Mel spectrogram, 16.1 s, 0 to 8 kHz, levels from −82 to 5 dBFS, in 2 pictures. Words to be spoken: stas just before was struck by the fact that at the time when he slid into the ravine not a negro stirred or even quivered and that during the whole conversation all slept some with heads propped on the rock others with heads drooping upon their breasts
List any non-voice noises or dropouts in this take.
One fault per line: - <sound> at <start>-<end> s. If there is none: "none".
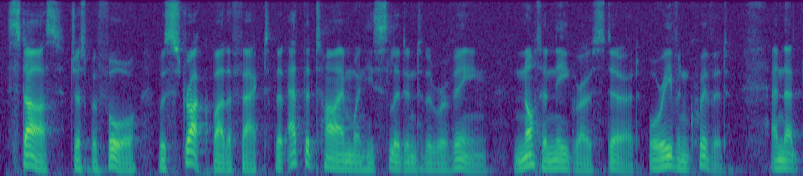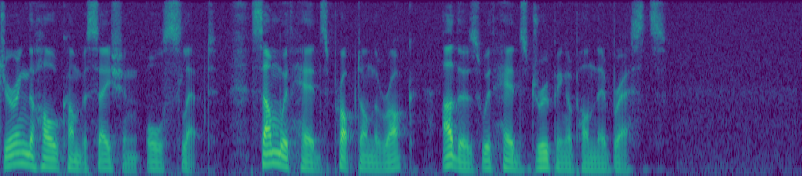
none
